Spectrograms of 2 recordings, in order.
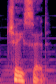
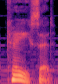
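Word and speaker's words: חסד: The Hebrew word that defines exactly what is happening to you is chedd. Pronounce it with me. K said.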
